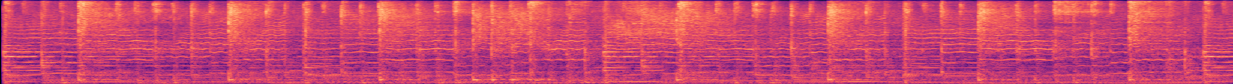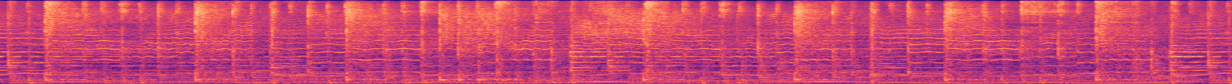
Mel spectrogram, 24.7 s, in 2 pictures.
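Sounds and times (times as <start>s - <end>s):
1980s music loop: 0.0s - 24.6s.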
